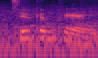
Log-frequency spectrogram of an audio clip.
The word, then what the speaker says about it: Tucumcari: yeah yeah how do you say it again tucumcari that's right two containers new mexico i i'm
